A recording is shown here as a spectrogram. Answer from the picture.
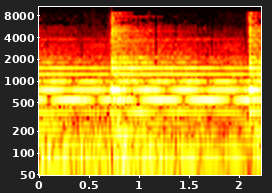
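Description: A bell tolling in dark title music: one stroke about two-thirds of a second in, ringing on with several steady tones until the next stroke.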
